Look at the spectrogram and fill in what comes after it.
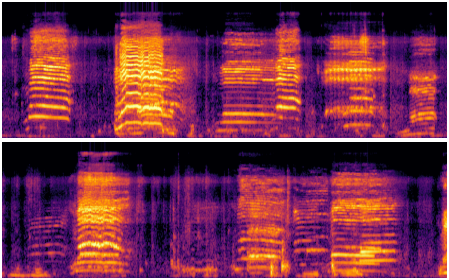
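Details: Sheep at a breeding farm where ewes are kept with their lambs: a series of loud, wavering, quavering bleats, each lasting about a second, coming in bursts with short silent gaps between them. Several animals seem to call in turn.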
